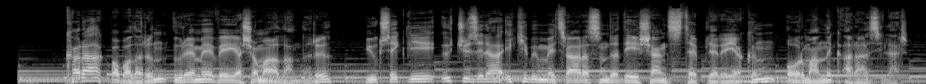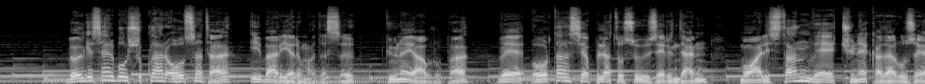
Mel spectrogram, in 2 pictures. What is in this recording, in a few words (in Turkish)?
belgesel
